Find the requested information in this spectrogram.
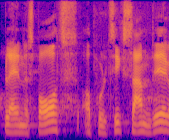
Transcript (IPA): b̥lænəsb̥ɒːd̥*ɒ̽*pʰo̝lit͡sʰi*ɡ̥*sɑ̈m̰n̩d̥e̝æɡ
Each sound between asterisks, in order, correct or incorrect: correct, correct

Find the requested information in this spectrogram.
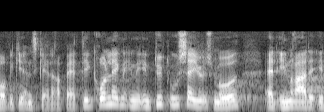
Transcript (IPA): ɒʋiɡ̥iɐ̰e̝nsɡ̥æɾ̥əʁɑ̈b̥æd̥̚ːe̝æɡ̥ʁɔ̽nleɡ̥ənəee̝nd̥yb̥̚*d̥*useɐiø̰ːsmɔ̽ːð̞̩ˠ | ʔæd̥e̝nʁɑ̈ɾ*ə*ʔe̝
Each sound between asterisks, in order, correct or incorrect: correct, correct

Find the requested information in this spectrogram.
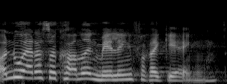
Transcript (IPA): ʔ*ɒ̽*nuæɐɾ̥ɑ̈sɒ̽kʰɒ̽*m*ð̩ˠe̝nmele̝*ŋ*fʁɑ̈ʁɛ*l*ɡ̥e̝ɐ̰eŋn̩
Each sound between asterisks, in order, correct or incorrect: correct, correct, correct, incorrect

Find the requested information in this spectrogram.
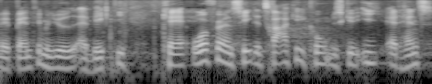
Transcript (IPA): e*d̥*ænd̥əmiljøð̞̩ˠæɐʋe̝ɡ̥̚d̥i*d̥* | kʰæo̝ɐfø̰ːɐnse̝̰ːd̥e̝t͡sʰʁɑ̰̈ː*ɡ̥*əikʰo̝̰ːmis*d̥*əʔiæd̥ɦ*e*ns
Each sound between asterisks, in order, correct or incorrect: incorrect, incorrect, correct, incorrect, incorrect

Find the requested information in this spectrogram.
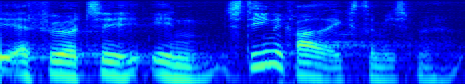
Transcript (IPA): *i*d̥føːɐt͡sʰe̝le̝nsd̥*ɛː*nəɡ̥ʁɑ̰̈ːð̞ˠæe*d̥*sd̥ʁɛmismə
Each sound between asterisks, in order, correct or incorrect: incorrect, incorrect, incorrect

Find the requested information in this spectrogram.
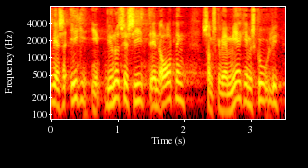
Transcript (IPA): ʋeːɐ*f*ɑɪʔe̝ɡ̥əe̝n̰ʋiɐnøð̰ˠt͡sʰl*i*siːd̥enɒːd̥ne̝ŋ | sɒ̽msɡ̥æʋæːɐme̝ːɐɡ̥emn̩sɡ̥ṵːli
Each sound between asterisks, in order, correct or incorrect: incorrect, incorrect

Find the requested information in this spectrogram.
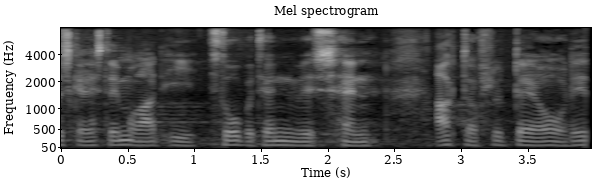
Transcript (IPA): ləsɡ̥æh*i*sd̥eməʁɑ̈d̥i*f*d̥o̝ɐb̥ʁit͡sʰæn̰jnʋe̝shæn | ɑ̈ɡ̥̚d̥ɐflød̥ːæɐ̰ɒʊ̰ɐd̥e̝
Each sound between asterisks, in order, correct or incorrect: incorrect, incorrect

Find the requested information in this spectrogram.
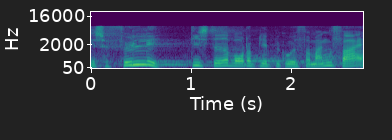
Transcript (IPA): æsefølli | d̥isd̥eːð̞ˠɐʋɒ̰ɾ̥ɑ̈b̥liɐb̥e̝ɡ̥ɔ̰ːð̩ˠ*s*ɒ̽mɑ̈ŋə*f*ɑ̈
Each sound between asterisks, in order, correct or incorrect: incorrect, correct

